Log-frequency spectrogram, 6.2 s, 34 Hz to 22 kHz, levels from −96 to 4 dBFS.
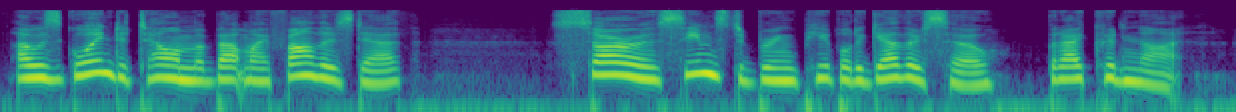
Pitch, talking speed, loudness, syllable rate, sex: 230 Hz, 205 wpm, -15 LUFS, 5.5 syllables/s, female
